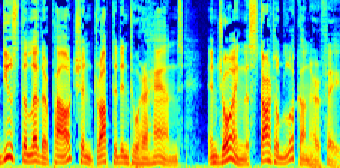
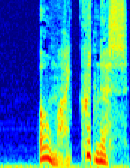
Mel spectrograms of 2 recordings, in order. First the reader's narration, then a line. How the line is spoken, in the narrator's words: she breathed softly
